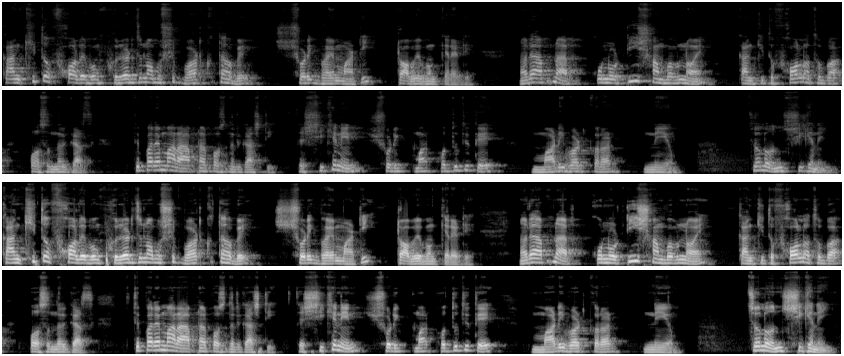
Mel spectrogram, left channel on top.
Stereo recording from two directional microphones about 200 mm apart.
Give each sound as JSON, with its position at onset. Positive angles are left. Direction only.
{"t": 0.0, "sound": "speech", "side_deg": -45}
{"t": 15.9, "sound": "speech", "side_deg": -45}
